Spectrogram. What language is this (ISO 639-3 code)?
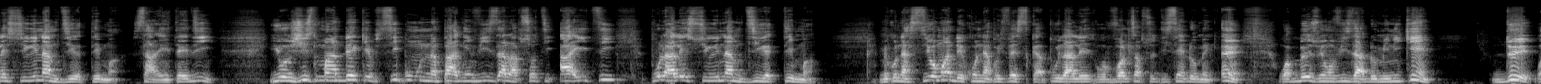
fra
